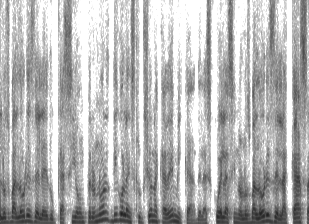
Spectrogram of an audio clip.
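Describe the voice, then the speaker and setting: High-pitched for a man, this speaker has a dark, mellow tone, lively intonation and a fairly quick pace. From Mexico City. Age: 70s. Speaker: cultural commentator. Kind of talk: panel discussion.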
